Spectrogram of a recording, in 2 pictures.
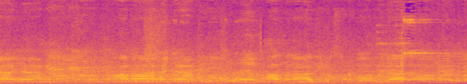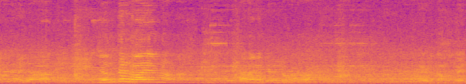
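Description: Several men and women talk nearby at once, with animation.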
